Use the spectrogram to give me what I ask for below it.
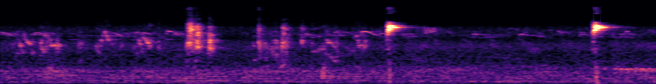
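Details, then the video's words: Little spiderhunter in the morning, giving two single sharp, high notes a couple of seconds apart, each dropping quickly in pitch, over a scatter of quieter, softer bird calls. "Suara Burung Sogok ontong di pagi hari"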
